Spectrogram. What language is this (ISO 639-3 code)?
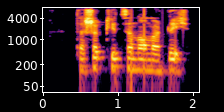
uzb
